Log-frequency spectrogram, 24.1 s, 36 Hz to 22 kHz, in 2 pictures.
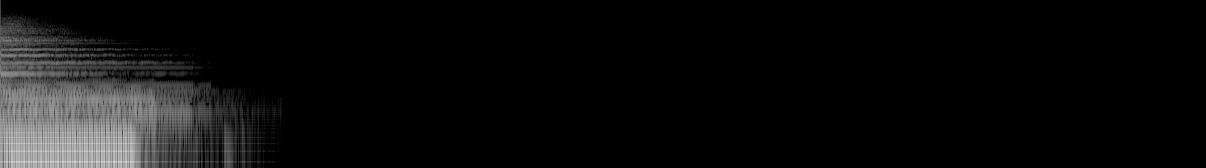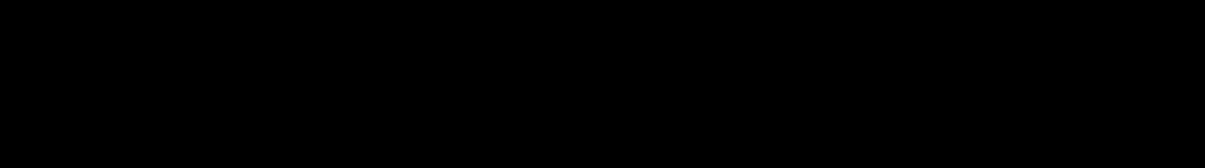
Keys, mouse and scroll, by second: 3.0 click, 3.6-4.1 scroll up 1, 4.1 click, 4.8-5.1 scroll down 1, 5.4 click, 6.4-6.9 scroll up 1, 6.9 click, 7.9 click, 8.9 ctrl+c, 9.4 ctrl+v, 9.9 click, 11.7-12.2 scroll up 1, 12.2 click, 13.4 click, 15.1 click, 16.6 right click, 16.8 click, 17.8 click, 18.2 click, 18.2 right click, 19.0 click, 20.4 right click, 20.6 click, 21.1 ctrl+space, 23.7 scroll up 1, 23.8 click.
